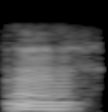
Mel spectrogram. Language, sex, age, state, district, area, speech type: Manipuri, male, 30-45, Manipur, Kangpokpi, urban, conversation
